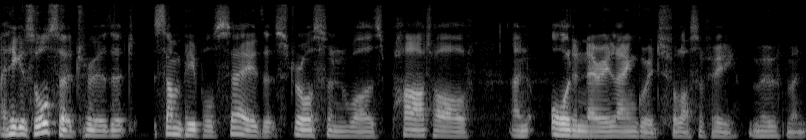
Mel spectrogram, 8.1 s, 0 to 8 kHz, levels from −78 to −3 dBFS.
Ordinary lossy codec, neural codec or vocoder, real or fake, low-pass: AAC, 48 kbps; none; real; 7.2 kHz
